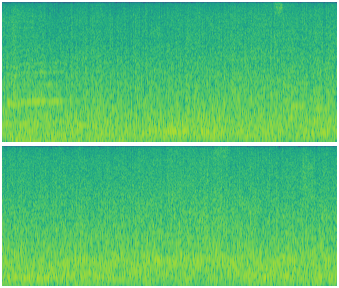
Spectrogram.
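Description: Loud, steady rush of freefall wind buffeting the microphone of a skydiver's camera.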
